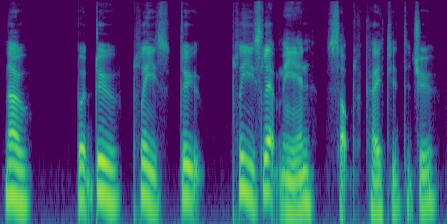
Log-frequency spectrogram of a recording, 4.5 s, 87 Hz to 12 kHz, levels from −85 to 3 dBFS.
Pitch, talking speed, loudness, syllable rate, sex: 140 Hz, 150 wpm, -20 LUFS, 5.0 syllables/s, male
